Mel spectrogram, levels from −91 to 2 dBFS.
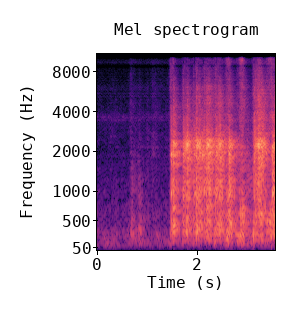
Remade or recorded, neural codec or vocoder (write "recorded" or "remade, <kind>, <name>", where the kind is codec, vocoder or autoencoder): remade, vocoder, Vocos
